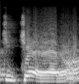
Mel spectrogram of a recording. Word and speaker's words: Cicero: Había una señorita que se que se se apellidaba cicero, pero la ci en italiano se dice chi. Entonces cuando la llamaron, señorita Chichero, la pregunta era si tenía Chichero o no tenía chichero.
